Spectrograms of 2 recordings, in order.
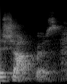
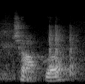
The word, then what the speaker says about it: chakra: basic review of the chakras. Now in Sanskrit they're pronounced chakra, and in English, if you've learned meditation or energy healing or something like that, you've probably heard them as chakra.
